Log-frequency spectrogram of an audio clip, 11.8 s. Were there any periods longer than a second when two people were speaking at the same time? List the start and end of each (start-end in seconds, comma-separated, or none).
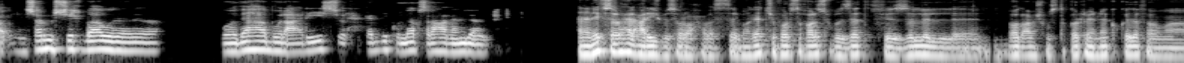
none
